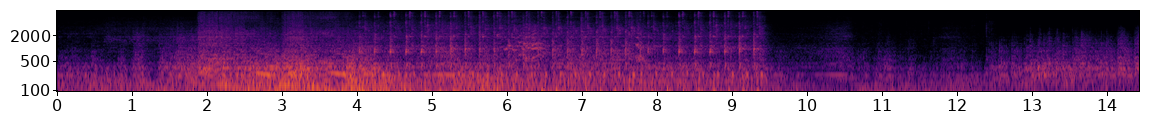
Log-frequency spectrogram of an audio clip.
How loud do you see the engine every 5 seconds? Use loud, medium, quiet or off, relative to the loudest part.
loud, loud, off.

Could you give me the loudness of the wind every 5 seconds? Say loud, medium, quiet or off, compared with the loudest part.
loud, medium, medium.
